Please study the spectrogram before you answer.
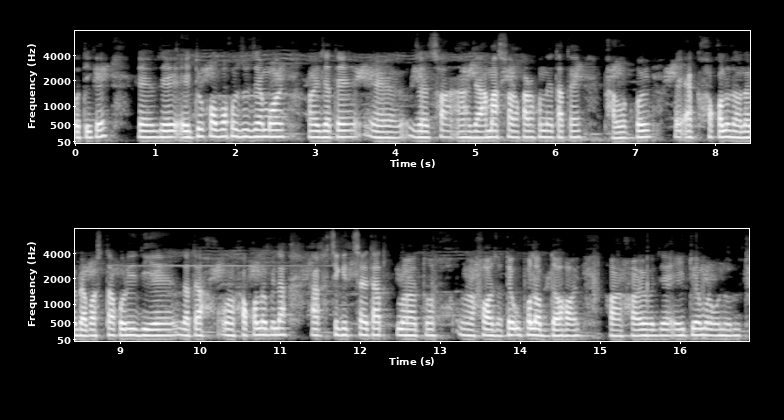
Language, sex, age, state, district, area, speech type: Assamese, male, 30-45, Assam, Morigaon, rural, spontaneous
